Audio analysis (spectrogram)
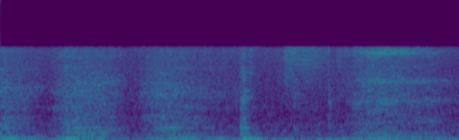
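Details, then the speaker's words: Sliding closet door rolling back and forth after its squeaky, dirty tracks were greased: a soft, low rumble with no squeak or scrape, the wheels running smoothly in the track; normal, quiet sliding operation. "all right and that goes a lot smoother now - they gotta careful not to slam the door open or close but no more squeaky nests"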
